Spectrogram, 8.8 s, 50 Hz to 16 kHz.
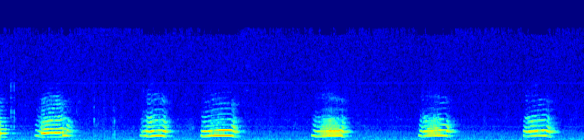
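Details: Tigger, a large male domestic cat of about 25 pounds, carrying his 'kitten' (a pair of socks) to bed at night, gives loud wailing meows with rich harmonics, six calls spaced about one to two seconds apart in a quiet indoor room.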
